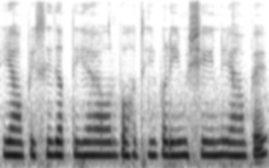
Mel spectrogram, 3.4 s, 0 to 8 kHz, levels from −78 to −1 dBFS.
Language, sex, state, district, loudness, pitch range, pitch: Hindi, female, Punjab, Pathankot, -13 LUFS, 230-240 Hz, 235 Hz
